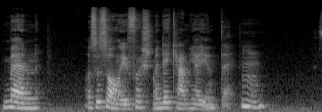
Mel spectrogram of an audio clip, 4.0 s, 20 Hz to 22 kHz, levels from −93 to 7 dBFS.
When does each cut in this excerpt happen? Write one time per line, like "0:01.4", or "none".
0:01.9
0:03.0

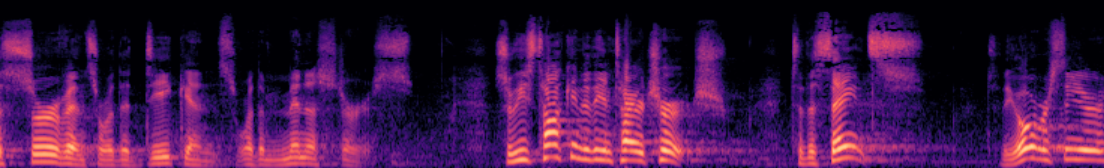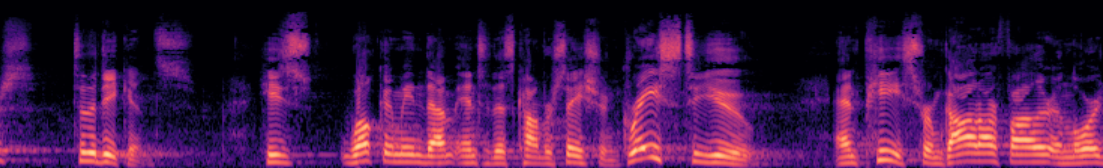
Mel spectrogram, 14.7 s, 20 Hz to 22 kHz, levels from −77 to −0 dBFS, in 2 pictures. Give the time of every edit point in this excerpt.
none

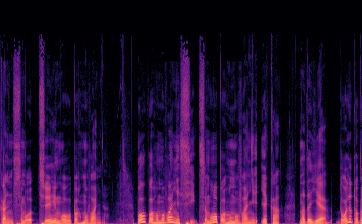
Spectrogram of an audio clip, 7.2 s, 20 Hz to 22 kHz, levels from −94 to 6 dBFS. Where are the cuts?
none

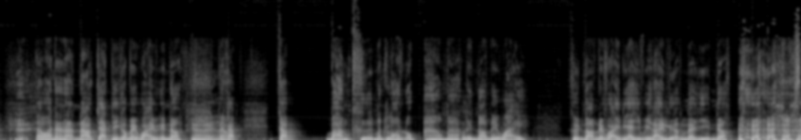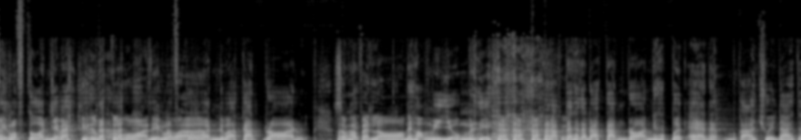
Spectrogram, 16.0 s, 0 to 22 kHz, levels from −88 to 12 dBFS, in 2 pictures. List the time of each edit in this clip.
none

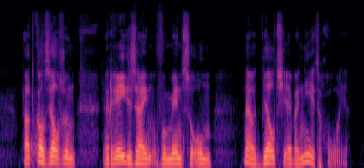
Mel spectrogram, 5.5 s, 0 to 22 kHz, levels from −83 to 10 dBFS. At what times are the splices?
none

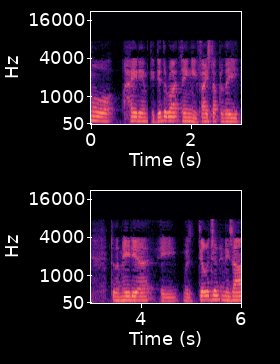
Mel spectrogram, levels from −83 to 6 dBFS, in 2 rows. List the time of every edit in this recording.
0:01.1

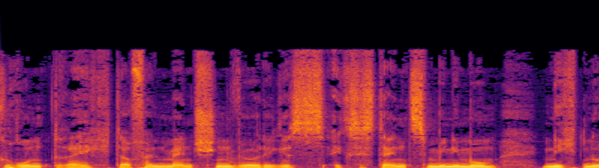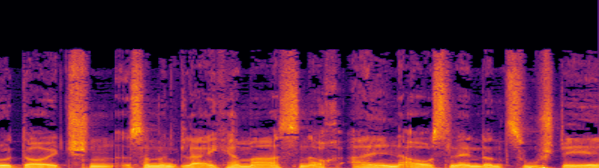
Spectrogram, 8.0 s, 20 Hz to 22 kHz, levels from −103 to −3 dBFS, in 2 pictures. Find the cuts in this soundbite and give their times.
none

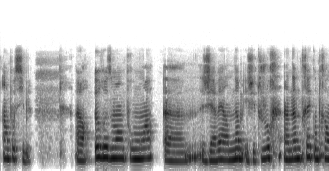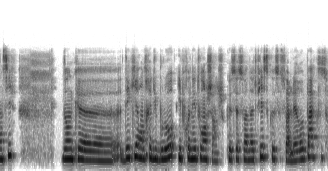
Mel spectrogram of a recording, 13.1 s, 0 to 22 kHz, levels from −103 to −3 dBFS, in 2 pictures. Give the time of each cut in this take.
none

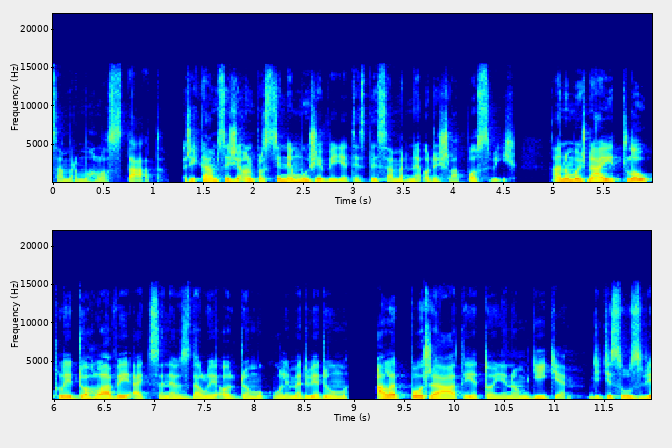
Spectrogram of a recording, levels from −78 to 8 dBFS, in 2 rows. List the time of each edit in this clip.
none

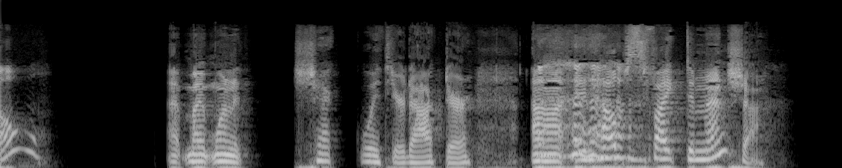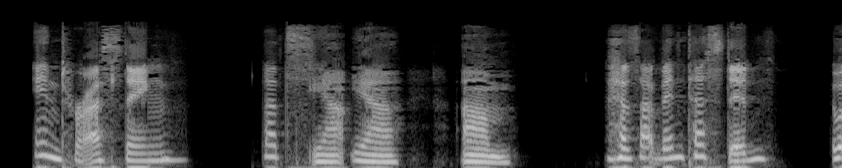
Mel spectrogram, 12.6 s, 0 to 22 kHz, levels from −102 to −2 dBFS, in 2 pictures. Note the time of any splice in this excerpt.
0:08.9

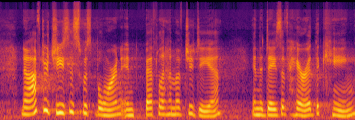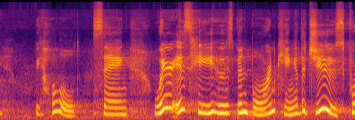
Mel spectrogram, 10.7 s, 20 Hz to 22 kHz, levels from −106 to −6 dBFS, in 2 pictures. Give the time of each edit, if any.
0:06.7

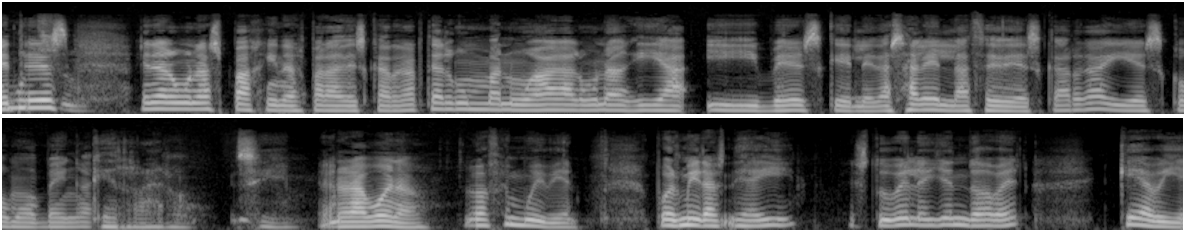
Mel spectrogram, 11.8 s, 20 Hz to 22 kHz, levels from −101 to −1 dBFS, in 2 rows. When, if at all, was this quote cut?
0:06.3
0:07.5
0:09.5

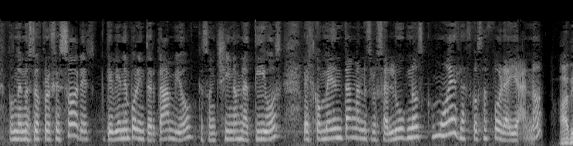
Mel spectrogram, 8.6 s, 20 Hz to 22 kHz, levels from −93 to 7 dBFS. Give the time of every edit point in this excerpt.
none

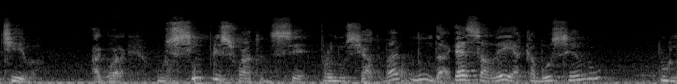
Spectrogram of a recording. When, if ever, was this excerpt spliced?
0:04.5

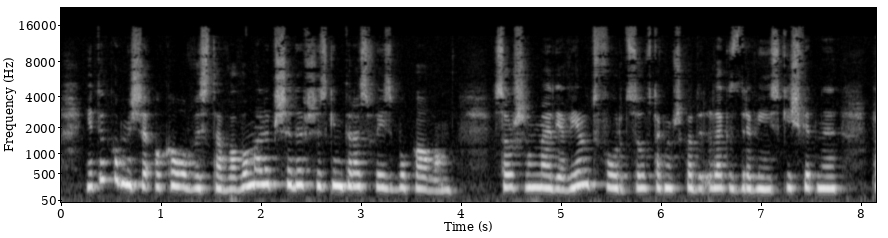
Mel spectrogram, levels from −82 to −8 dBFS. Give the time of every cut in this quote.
none

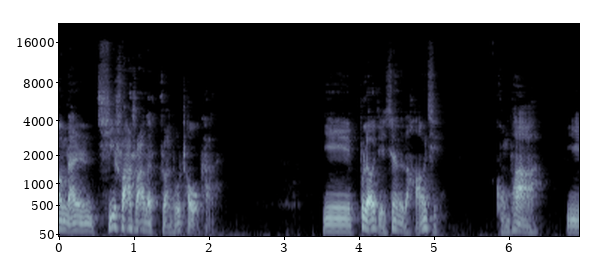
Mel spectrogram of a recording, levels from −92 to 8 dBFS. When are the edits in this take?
0:03.4

